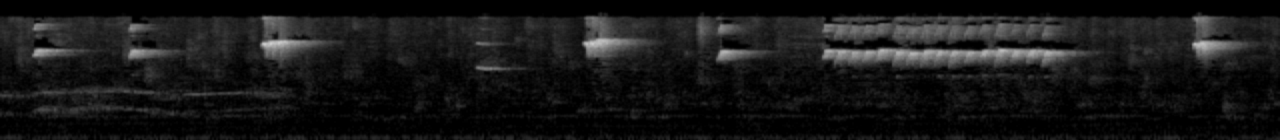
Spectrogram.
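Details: Brown-throated sunbird song from a training recording made before dawn: sharp high whistled notes and short chirps in bursts, with a longer trilled phrase near the end, repeated notes about every second, quiet background.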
